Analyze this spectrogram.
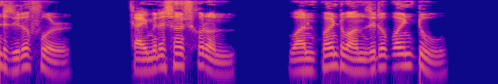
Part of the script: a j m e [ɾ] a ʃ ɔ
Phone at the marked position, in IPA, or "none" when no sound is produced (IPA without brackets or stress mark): ɾ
